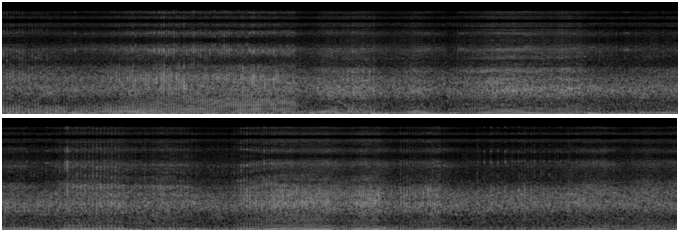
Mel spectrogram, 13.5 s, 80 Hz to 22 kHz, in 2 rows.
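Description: Off-road engines revving up and down in repeated rises and falls: a Kawasaki KFX400 quad riding the track, and a 110cc pit bike near the end, when the sound gets a little quieter.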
